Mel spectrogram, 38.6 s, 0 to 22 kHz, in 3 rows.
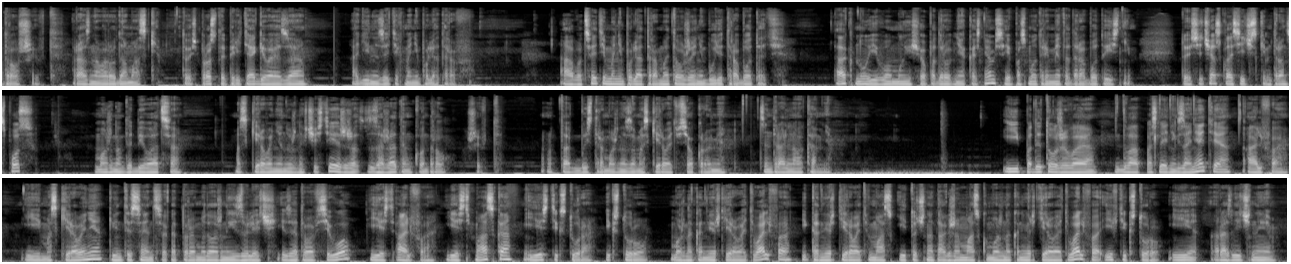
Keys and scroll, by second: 5.2 ctrl+z.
